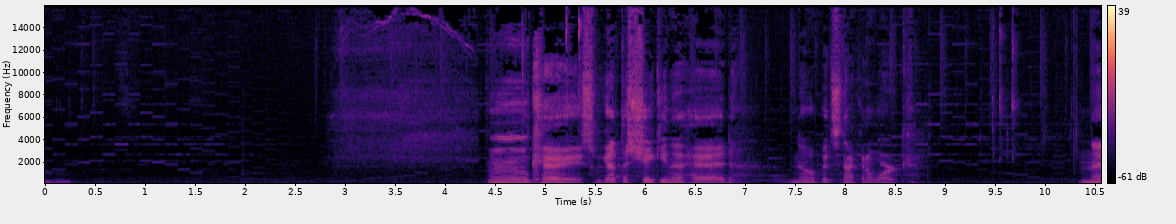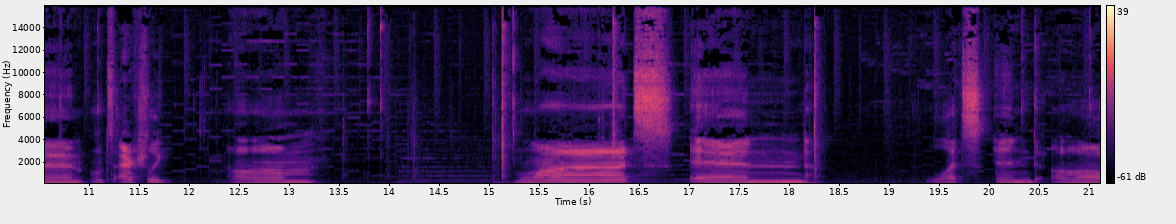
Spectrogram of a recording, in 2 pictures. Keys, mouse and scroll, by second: 5.2 click, 5.4 space, 8.8 space, 9.8 right click, 13.8 click, 14.2 space, 15.2 space, 16.2 space, 18.2 space, 20.4 shift+right click.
